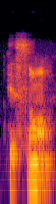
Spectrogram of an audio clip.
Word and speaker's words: حصان: Hisan, the sword. Hisan. And the aleph is elongating that fatah. Hisan. So when we say hisanun, we know it's not 3 syllables again, right?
